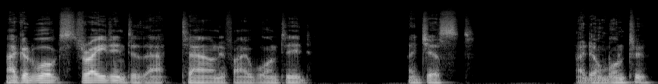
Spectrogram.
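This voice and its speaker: A man playing a bitter old communist deserter in a video game, muttering in contemptuous, terse fragments with a gravelly, raspy voice. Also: very deep voice, fairly even intonation, slow, no echo, studio quality, full character voice. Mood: weary, terse. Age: older. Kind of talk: video game character voice acting.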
